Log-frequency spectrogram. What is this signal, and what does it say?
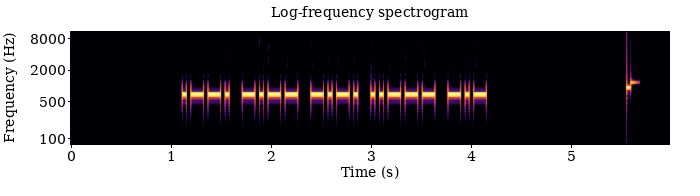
Morse code, heard as a keyed tone, about 28 wpm, 700 Hz. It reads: PYC2K
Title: Code Groups - 5 Letter:Numbers - 28wpm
